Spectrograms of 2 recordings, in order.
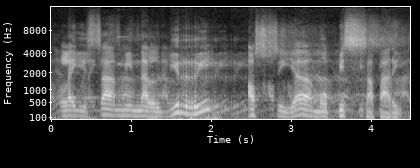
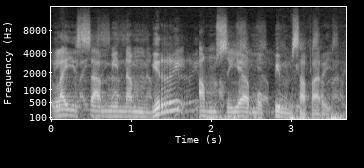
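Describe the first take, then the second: First: It is said in standard Arabic with al. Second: It is said in the tribal dialect with am.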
